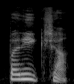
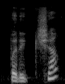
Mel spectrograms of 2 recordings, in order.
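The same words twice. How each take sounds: First: Said in the usual way. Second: परीक्षा with short इ, rising; wrong pronunciation. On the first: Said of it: "शुद्ध". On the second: Shown as a demonstration. Teacher showing a common error, परीक्षा with short middle vowel. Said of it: "अशुद्ध".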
